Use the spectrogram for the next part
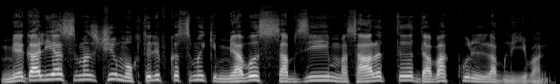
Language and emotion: Kashmiri, neutral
